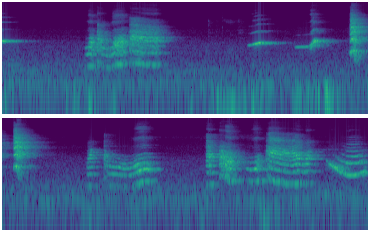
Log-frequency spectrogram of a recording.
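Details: Parrot that talks, kept as a pet, mixing short clear whistled notes with loud harsh squawks and chattering, speech-like bursts in an almost continuous, uneven series.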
